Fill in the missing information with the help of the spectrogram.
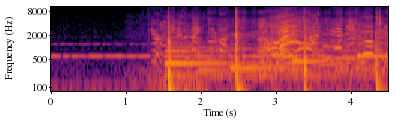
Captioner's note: clamoring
